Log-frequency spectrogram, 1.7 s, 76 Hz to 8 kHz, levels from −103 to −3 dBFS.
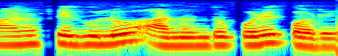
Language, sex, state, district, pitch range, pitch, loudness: Bengali, female, West Bengal, Kolkata, 185-205 Hz, 195 Hz, -15 LUFS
